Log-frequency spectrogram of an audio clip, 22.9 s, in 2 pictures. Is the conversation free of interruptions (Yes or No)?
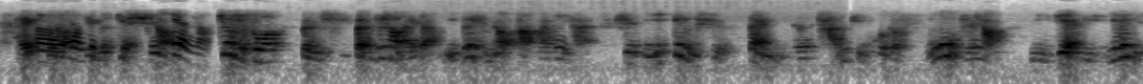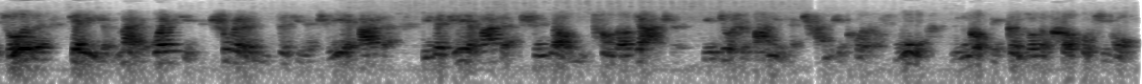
No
